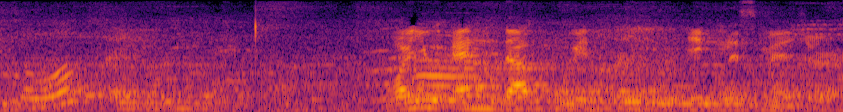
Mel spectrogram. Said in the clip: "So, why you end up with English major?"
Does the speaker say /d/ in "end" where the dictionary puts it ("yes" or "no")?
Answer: yes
